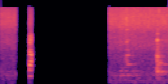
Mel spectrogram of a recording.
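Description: Faint sizzle of garlic frying in oil that cuts to dead silence for about a second, broken only by a very short clipped scrap of voice; the faint sizzle returns in the last half second.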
